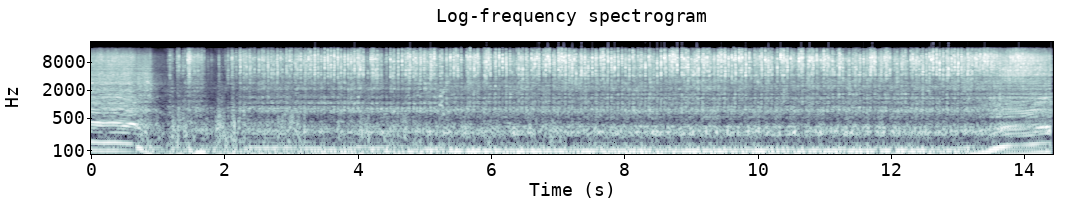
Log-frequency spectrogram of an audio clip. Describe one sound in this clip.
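Racing car engines rumble steadily at idle.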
